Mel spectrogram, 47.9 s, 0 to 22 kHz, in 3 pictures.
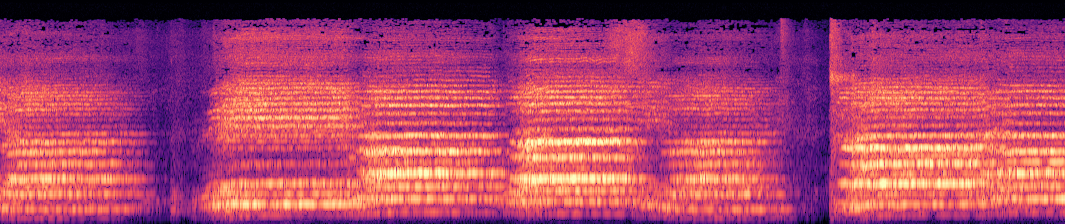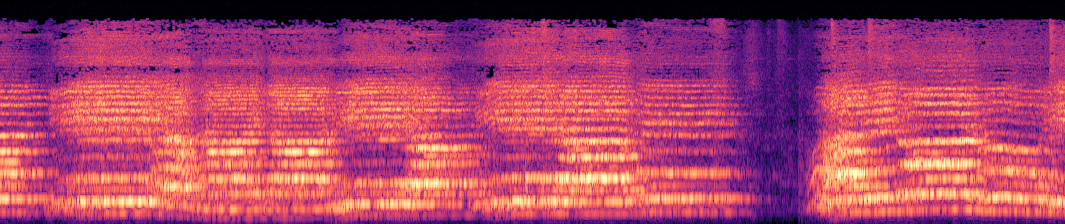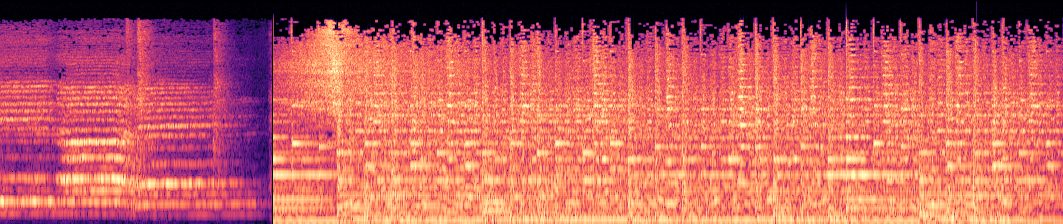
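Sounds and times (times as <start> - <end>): congregation singing a hymn: 0.0 - 47.9.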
